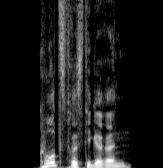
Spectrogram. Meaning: inflection of kurzfristig: 1. strong genitive masculine/neuter singular comparative degree 2. weak/mixed genitive/dative all-gender singular comparative degree
- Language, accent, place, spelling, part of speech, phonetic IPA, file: German, Germany, Berlin, kurzfristigeren, adjective, [ˈkʊʁt͡sfʁɪstɪɡəʁən], De-kurzfristigeren.ogg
